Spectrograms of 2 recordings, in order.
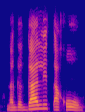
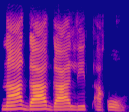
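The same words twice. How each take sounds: First: Said in the usual way. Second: Firm, deliberate syllables. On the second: Shown as a demonstration. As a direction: sound out each syllable for learners. Slow model, then natural speed.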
